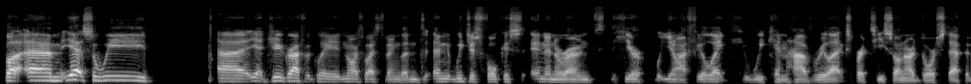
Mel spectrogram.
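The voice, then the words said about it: Scottish accent. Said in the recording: “I don't know if I can call myself Scottish anymore. I still do, of course. And the accent comes out a bit stronger”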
